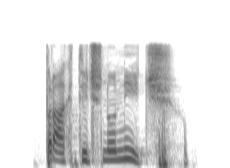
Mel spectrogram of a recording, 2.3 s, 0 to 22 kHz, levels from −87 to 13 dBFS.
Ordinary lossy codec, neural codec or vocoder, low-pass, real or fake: none; none; 7.2 kHz; real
